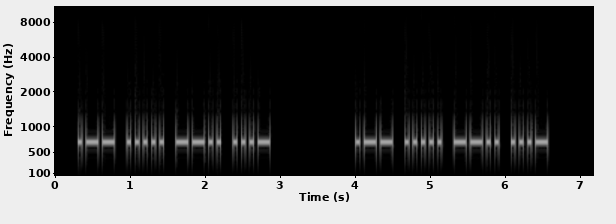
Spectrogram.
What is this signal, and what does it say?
Morse code, heard as a keyed tone, about 22 wpm, 700 Hz. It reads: W5ZV W5ZV
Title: USA Call Signs - 4 Characters - Repeated 2x - 22wpm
